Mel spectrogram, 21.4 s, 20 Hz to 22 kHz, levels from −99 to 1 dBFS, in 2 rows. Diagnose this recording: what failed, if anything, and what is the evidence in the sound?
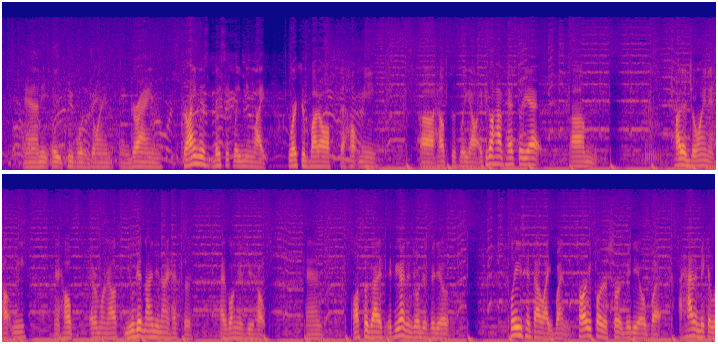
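Nothing failed: no stage of the chain, from analogue wiring through conversion, buffering, processing and playback, leaves any audible mark on this recording.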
